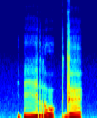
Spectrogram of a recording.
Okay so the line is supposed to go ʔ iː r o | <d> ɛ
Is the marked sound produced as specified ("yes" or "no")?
yes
